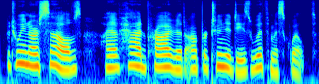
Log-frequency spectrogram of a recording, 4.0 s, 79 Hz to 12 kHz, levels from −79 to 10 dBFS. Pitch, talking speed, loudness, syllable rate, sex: 210 Hz, 150 wpm, -17 LUFS, 5.5 syllables/s, female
